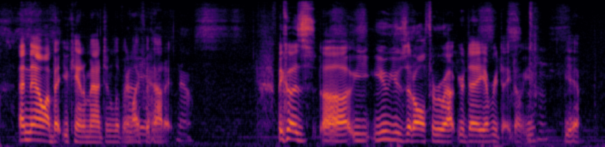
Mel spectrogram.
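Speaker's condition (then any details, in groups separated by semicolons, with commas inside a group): No condition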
